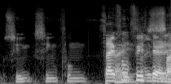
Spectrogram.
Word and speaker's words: Siphon Filter: El Symphon, Siphon Filter, el que vos habías dicho.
